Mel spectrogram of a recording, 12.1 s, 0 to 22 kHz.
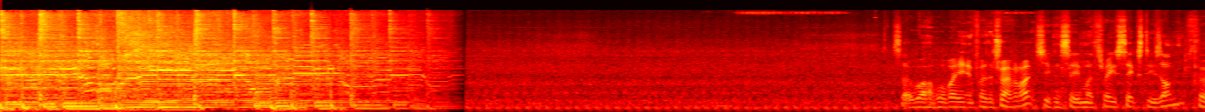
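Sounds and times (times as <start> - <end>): rock music: 0.0 - 4.6
motorcycle engine idling: 0.0 - 12.0.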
